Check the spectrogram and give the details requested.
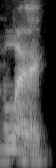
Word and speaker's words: Millet: Is that the right way to pronounce it? Malay. Millet? Malay, yeah. Millet. Oh, very I know, my European.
